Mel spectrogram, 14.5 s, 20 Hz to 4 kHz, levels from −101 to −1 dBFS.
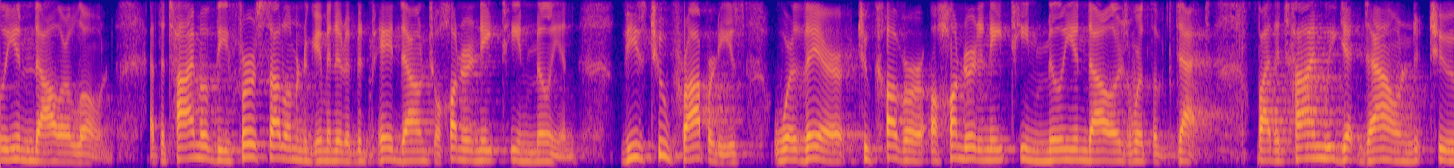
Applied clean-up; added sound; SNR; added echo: none; none; none; none.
